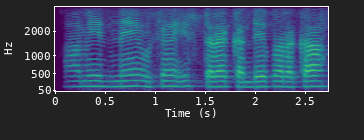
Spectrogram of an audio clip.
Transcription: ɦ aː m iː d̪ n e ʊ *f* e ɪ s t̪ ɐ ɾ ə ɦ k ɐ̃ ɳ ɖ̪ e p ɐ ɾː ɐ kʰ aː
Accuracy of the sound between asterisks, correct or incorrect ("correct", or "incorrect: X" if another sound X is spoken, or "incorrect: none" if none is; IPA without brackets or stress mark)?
incorrect: s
